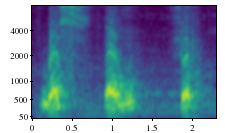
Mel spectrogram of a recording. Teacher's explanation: غین کا مخرج اپر تھروٹ، اوپر والا حلق جہاں سے خا نکلتا ہے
